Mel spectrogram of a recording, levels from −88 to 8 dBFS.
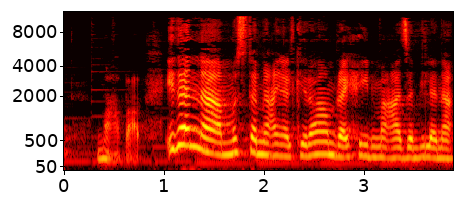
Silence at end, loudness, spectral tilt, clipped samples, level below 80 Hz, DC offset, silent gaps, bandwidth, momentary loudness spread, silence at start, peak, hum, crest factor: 0 s; -23 LUFS; -4 dB/octave; under 0.1%; -76 dBFS; under 0.1%; none; 11.5 kHz; 18 LU; 0.35 s; -6 dBFS; none; 18 dB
